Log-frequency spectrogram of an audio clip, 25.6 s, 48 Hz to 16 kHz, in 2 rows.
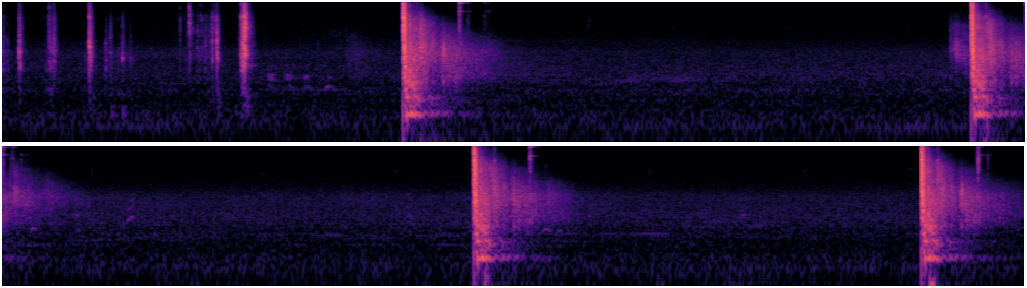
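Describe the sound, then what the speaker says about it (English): A Northtac Assault V1 air rifle fires a five-shot group at targets, heard as sharp loud single cracks spaced several seconds apart, each trailing off, with faint small clicks of handling before the first shot. "We're gonna shoot a five shot group"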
